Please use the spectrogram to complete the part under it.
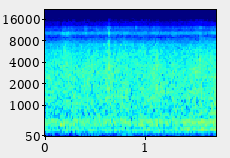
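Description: Honeybees hum at an open, crowded hive close at hand, a continuous even drone with no pauses and no talking.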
